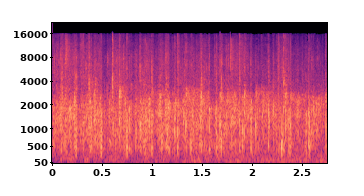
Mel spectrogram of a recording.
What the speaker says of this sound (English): give a mighty clap offering unto Jesus.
